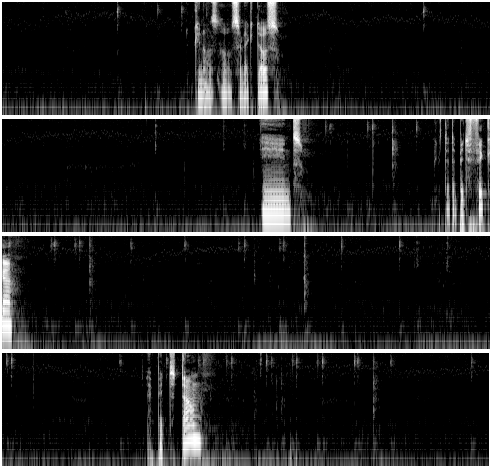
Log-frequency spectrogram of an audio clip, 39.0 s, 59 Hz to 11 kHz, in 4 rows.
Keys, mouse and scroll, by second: 3.1-4.1 drag, 12.8 middle click, 14.6 middle click, 15.3 middle click, 16.2 click, 17.0 shift+click, 18.0 click, 20.4 shift+click, 20.9 shift+click, 22.1 click, 24.2 click, 25.0 alt+click, 26.3 click, 27.8-29.3 middle drag, 29.3 click, 31.6 click, 33.2 click, 33.7 alt+click, 34.5 click, 35.0 shift+click, 35.5 shift+click, 36.3 shift+click, 37.0 click.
